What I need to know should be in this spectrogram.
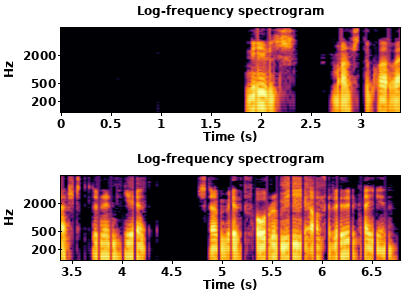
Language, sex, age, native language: Icelandic, male, 30-39, Icelandic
